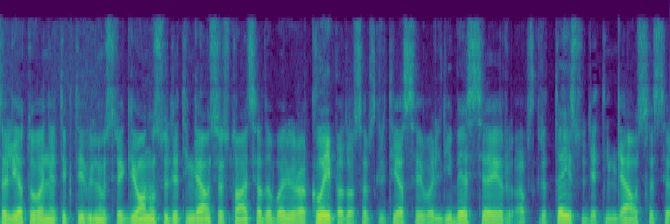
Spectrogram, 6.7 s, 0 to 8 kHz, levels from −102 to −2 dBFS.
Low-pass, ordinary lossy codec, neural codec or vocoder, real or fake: 7.2 kHz; MP3, 64 kbps; none; real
